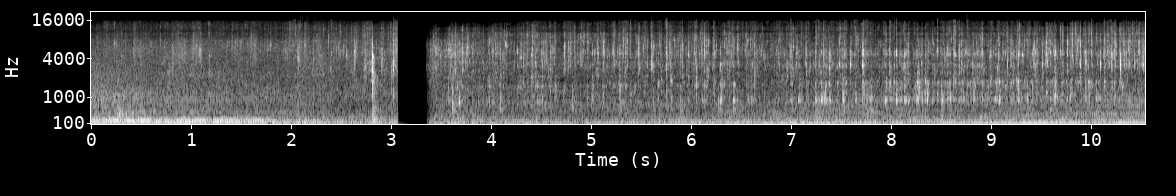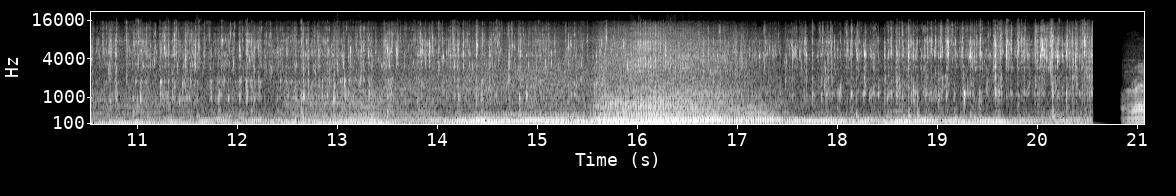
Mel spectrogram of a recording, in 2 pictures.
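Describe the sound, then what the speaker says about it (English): Water pours steadily into the radiator of a Chevy S10 with a 2.2L engine during water pump and clutch fan work, a close, continuous splashing fill that swells louder near the end, with a brief pause early on. "I'm gonna fill it with water"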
